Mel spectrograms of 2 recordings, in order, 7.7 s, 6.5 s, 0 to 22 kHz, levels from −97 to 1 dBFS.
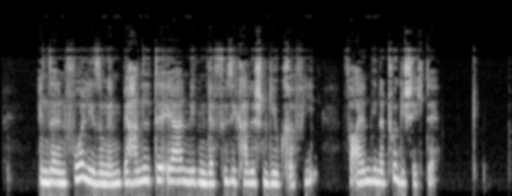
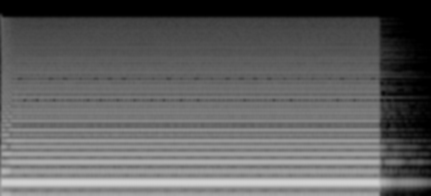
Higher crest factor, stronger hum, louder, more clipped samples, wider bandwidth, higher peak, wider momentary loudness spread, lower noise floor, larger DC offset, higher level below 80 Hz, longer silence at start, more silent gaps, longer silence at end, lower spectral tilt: first, 14 dB vs 4 dB; neither; first, -14 LUFS vs -19 LUFS; neither; second, 9.2 kHz vs 15 kHz; first, 0 dBFS vs -14 dBFS; first, 12 LU vs 0 LU; about the same, -49 dBFS vs -48 dBFS; second, under 0.1% vs 1%; first, -50 dBFS vs -56 dBFS; first, 0.55 s vs 0 s; neither; first, 1.15 s vs 0 s; second, -4.5 dB/octave vs -7 dB/octave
